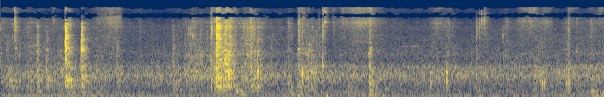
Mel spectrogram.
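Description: Scattered light knocks and clicks of trailer-hitch hardware being handled, with a brief rustle about two seconds in.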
